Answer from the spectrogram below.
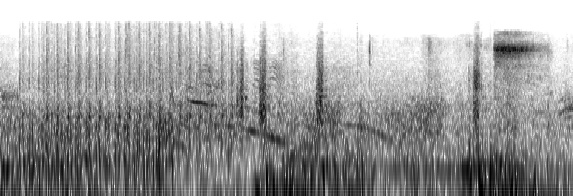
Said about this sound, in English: that artillery is devastating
